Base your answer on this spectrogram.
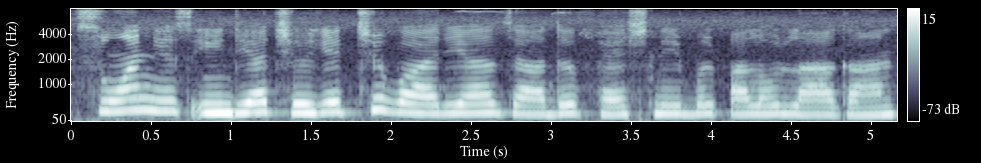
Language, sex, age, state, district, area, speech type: Kashmiri, female, 18-30, Jammu and Kashmir, Pulwama, rural, spontaneous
